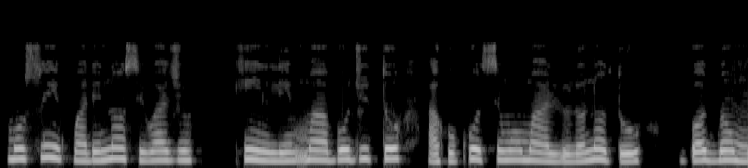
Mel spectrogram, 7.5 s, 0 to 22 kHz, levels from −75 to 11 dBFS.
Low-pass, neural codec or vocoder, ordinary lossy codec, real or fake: 7.2 kHz; none; none; real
